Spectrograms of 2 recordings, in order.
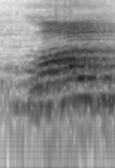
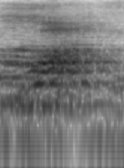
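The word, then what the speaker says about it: walk: ఏఎల్కే చివర ఏఎల్కే వస్తే L silent అవుతుంది. వాల్క్ కాదు, ఏంటిది? వాక్.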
